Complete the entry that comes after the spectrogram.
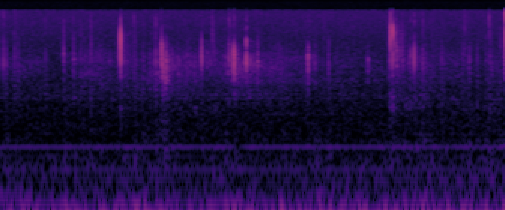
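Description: Fingertips sweep and roll small solid steel pachinko balls across velvet so they knock together. Quiet, bright metallic clicks and ticks scatter over a soft rustling bed, with a steady low hum underneath. The clicks die away almost instantly.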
